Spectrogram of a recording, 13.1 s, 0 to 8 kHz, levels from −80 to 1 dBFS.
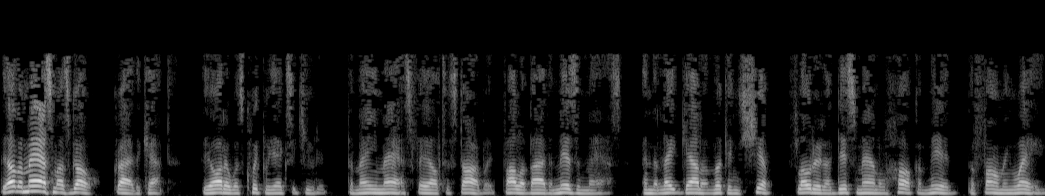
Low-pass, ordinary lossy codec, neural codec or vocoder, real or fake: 7.2 kHz; MP3, 24 kbps; none; real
